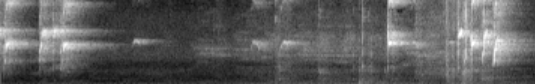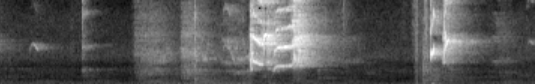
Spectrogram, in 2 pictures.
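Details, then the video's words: Very chatty female lovebird with a fighter nature: irregular harsh squawks and scratchy chirps, some faint and some loud, with soft low background noise. "Suara Burung Lovebird Betina Fighter"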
